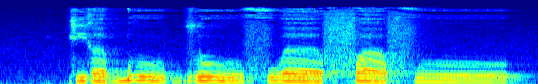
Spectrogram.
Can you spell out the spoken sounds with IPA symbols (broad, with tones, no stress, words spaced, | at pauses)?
kjə˧˩ɓuː˥˩bluː˥˩ fwəː˧˩ fʌ˥˩ fuː˧˩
